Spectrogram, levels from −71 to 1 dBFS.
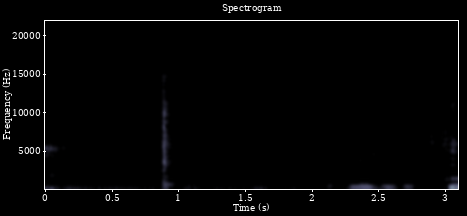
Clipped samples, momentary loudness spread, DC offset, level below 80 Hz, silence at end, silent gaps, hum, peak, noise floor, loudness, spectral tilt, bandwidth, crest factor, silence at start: under 0.1%; 17 LU; under 0.1%; under -90 dBFS; 0 s; none; none; -26 dBFS; -74 dBFS; -53 LUFS; -3.5 dB/octave; 15 kHz; 26 dB; 0 s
